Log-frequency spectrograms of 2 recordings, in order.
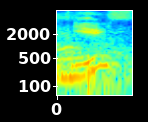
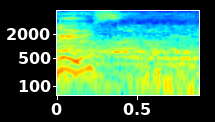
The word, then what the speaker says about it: noose: was a hangman's new news no it wasn't it was a noose uh to rhyme with moose like canada's national last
